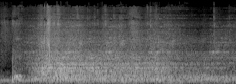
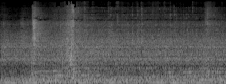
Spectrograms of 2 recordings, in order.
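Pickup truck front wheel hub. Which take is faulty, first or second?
first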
